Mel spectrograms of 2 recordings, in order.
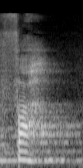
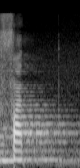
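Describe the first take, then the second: First: The word ends with an h sound. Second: The word ends with a t sound. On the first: The speaker calls it right. "suara taknya jadi H ya" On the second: The speaker calls it wrong.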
